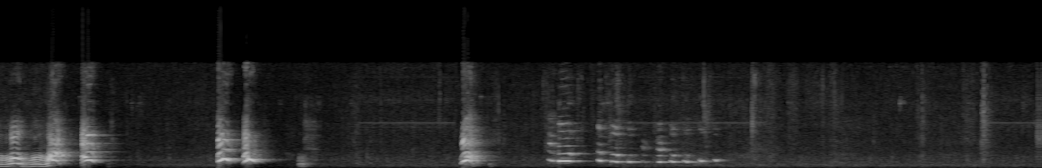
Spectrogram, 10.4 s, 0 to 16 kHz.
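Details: Westie pup Duke, 3.5 months, playing with tape at home alongside Daisy, a five-year-old Westie; sharp, high barks in quick pairs, followed by a string of squeaky, wavering yelps that trail off.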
